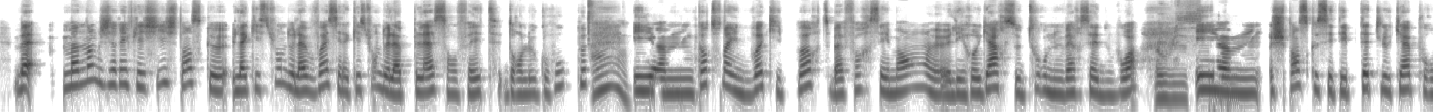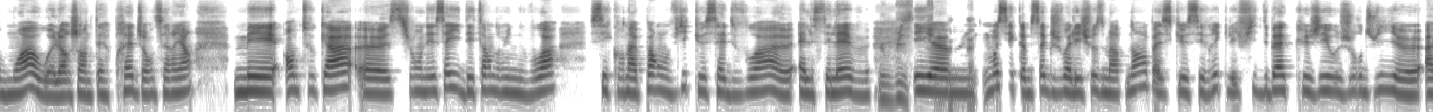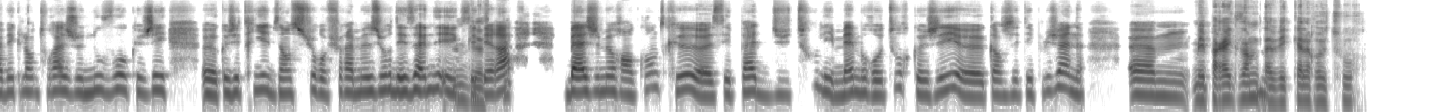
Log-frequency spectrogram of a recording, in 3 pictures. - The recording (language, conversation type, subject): French, podcast, Quel conseil donnerais-tu à ton moi adolescent ?
- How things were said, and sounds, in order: other background noise; laughing while speaking: "des années, et cetera"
